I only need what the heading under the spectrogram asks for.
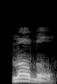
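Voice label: "mobile", American English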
